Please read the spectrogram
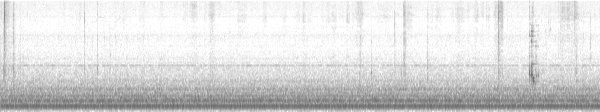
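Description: A steady low hum, with a few faint soft clicks and a brief falling squeak about ten and a half seconds in.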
